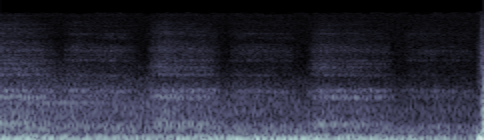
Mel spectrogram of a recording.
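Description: Film soundtrack: a person taking about three short gasping breaths over a low steady rumble.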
